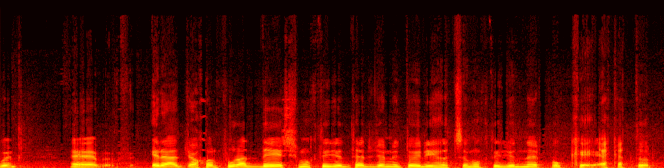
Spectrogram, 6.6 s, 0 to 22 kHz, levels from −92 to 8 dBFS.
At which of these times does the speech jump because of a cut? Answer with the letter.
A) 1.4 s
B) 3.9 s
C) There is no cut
C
